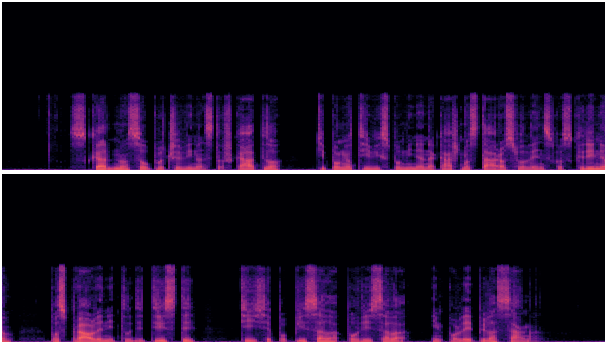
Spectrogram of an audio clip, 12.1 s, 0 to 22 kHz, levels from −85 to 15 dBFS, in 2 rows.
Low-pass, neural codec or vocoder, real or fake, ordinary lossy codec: 9.9 kHz; autoencoder, 22.05 kHz, a latent of 192 numbers a frame, VITS, trained on many speakers; fake; none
